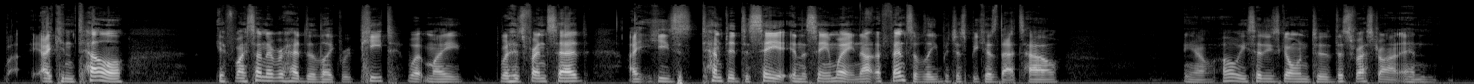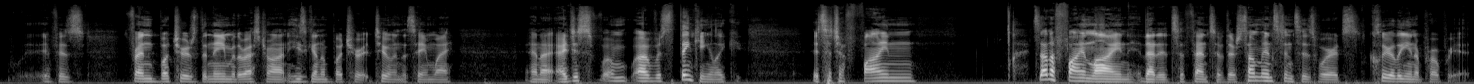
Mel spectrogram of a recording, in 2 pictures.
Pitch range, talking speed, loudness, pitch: 110-140 Hz, 185 wpm, -21 LUFS, 125 Hz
